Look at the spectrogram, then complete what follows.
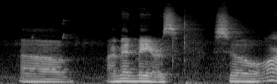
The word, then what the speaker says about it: Mayers: It's spelled M-Y-E-R-S or M-A-Y? M-A-Y. Okay, yeah, no. Yeah. Like everybody says Myers, but it's actually Mayers. It's because of Mike Myers, probably. Yeah, that's exactly. Yeah. Like, I meant Mayers.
